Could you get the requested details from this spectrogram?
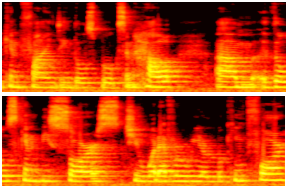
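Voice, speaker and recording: Audible room echo surrounds the speech of a woman. There is also noticeable background noise. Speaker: spiritual study group teacher. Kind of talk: class lecture.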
